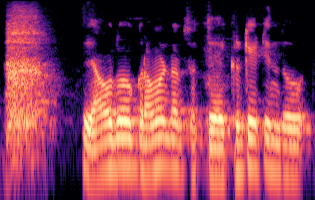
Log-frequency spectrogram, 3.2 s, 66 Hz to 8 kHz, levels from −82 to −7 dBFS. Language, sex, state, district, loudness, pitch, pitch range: Kannada, male, Karnataka, Bellary, -14 LUFS, 135 Hz, 120-145 Hz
